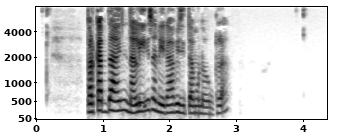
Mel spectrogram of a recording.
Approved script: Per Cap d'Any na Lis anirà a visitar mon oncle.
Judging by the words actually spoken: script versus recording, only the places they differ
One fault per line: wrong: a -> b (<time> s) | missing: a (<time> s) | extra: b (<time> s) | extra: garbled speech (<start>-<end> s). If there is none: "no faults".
no faults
